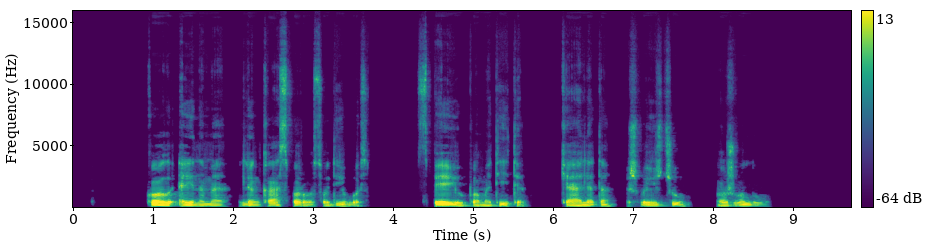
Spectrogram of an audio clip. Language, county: Lithuanian, Marijampolė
